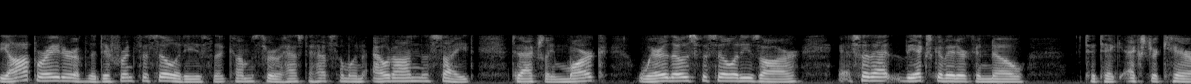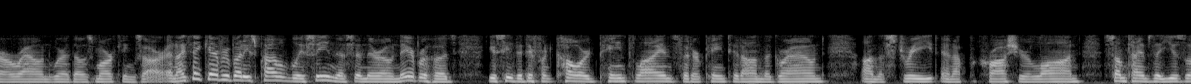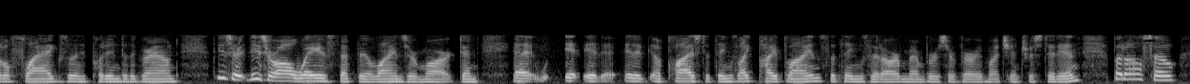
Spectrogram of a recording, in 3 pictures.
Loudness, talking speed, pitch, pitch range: -22 LUFS, 190 wpm, 135 Hz, 130-150 Hz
